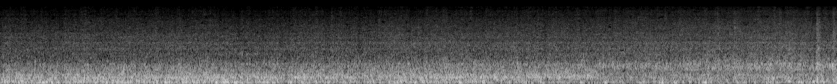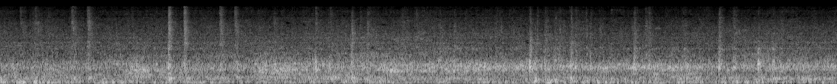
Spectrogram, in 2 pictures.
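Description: Thai ordinary passenger train running, heard from an open carriage window: steady wheel-and-rail rumble with a run of clicks as the wheels cross rail joints about nine to eleven seconds in, after which a steadier higher hum joins.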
